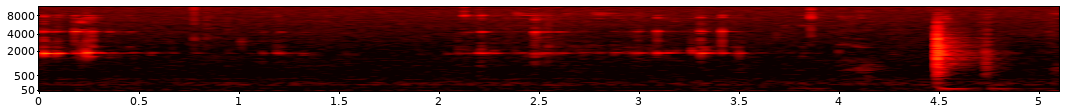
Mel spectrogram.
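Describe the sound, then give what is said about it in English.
Glasses of a sweet cocktail made with grenadine and Aperol clink together once in a toast, a bright sharp ring near the end, after faint scattered small clinks and quiet liquid sounds. “So clink it up.”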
